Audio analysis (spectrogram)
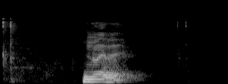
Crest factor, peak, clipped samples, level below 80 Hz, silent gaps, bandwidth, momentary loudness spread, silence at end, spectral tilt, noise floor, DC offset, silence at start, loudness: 18 dB; -10 dBFS; under 0.1%; -68 dBFS; none; 9.2 kHz; 19 LU; 0.95 s; -6 dB/octave; -64 dBFS; under 0.1%; 0.05 s; -24 LUFS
